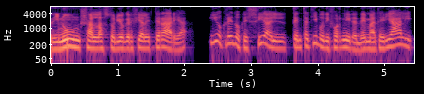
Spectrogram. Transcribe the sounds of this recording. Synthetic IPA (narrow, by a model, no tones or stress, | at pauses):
rinunt͡ʃaːlːast̪oɾjoɡɾafiːalet̪ːeɾaːɾja | iːokɾeːd̪ok̟esːiːailt̪ent̪at̪iːvod̪iforniːɾed̪ejmat̪eɾjaːli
